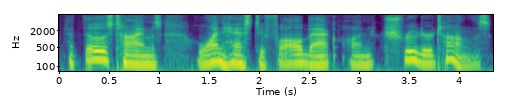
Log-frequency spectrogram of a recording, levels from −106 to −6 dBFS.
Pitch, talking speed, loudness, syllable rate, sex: 130 Hz, 150 wpm, -19 LUFS, 4.3 syllables/s, male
